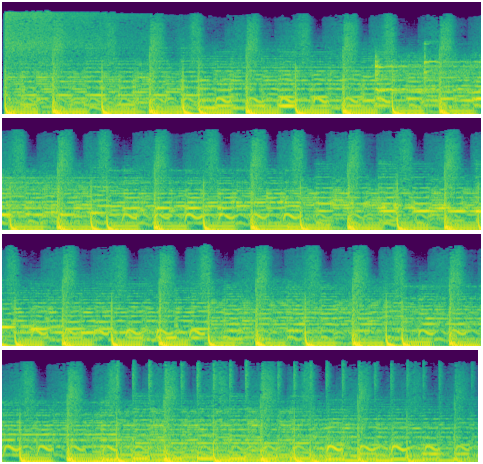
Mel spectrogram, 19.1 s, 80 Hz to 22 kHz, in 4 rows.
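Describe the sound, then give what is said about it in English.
Bombastic theme music from a long-running television singing competition, loud and full, driven by a steady pulsing beat with regular punchy hits and layered synth and orchestral parts. “It's been 14 years of the inescapable influence of this. Don't even try to pretend you don't know what that sound is. American Idol is saying goodbye.”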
